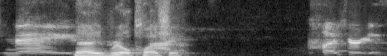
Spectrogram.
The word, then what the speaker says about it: Mae: Or Mai. How do you pronounce it? Hey, Gary, good morning. It's May.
